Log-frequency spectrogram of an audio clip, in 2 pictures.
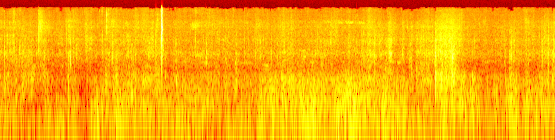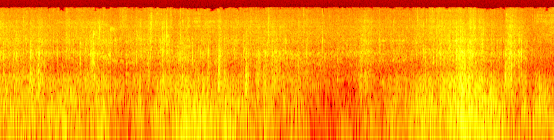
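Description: Wind buffeting an action camera's microphone as a mountain bike rides fast down a dirt forest trail, with the tyres rumbling over the ground and occasional sharp clicks and knocks from the bike.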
